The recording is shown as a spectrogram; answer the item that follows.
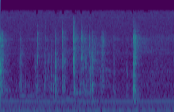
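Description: Quick run of computer keyboard key presses during Ctrl shortcut use in Photoshop, a dozen or so light, close clicks tapping in an uneven rhythm with no talk.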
